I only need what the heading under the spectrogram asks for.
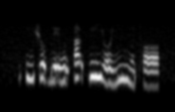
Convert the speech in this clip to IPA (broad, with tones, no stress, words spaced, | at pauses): ʔĩ˦ʃo̰˦˨ʊ̯bḛ˦˨ɪ̯wṵ˦˨ ʔa̰˦˨ʊ̯tĩ˦ jo˨ jĩ˦ŋũ˨tʰɔ˨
